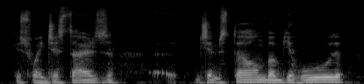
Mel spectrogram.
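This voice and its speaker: Fairly low in pitch, a man speaks at a fairly slow pace in a dark, mellow tone. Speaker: wrestling DVD reviewer. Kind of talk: casual video review monologue. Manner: hesitant, many fillers.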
